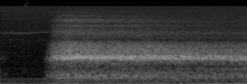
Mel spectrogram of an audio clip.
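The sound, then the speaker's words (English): A long, steady breath pushed out through the mouth in a breathing exercise, deflating the belly until all the air is out, starting after a short pause and holding an even, airy hiss until the end. “deflate all the way out.”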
